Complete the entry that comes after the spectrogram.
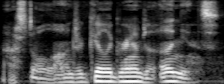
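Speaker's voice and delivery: put-on light Midwestern accent, low and soft; a hint of Midwestern twang. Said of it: "almost like a Midwestern accent there for a bit".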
